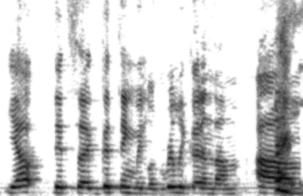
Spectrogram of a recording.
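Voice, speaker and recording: A middle-aged Swedish woman, a native speaker who founded a film festival, answers interview questions thoughtfully with many fillers and restarts. Her medium-pitched, fairly bright voice has fairly even intonation and a moderate pace, and the recording is rough.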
